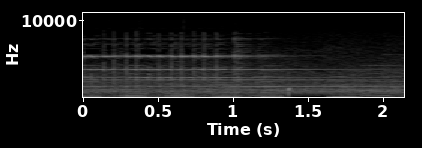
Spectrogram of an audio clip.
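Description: Online slot game's bonus-trigger sound: a bright bell-like chime that starts suddenly and fades away over about a second and a half, over a short tune of low repeating notes.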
